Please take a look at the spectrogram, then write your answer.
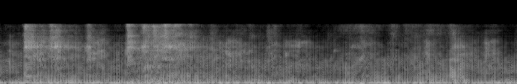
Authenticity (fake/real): fake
